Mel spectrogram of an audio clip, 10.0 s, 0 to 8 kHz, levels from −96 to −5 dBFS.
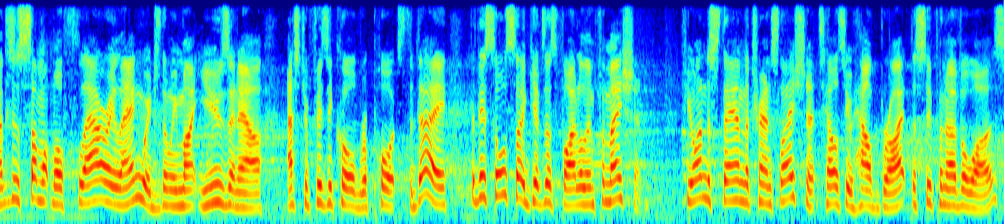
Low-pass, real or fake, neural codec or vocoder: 7.2 kHz; real; none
